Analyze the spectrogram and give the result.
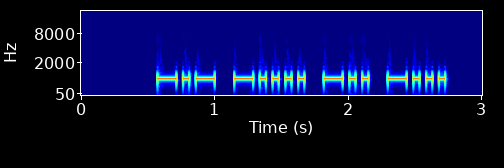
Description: Morse code, heard as a keyed tone, about 25 wpm, 700 Hz. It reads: K6DB
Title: USA Call Signs - 4 Characters - 2x Character Spacing - 25wpm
